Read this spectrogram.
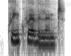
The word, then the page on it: quinquevalent: Indian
